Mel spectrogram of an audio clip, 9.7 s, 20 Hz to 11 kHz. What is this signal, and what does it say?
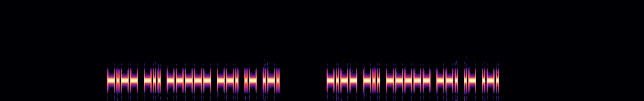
Morse code, heard as a keyed tone, about 34 wpm, 700 Hz. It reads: YD0GAR YD0GAR
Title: DXCC-100 Call Signs - 6 Characters - Repeated 2x - 35wpm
